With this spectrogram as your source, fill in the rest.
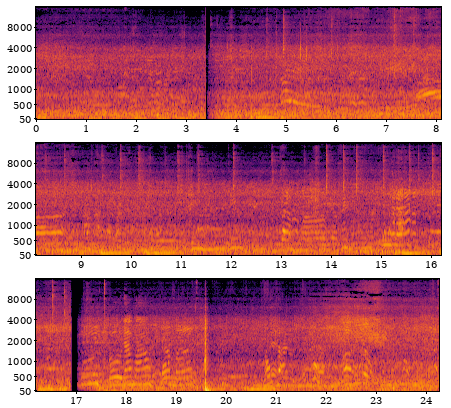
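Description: A busy street murmurs outdoors with a steady crowd hum.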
